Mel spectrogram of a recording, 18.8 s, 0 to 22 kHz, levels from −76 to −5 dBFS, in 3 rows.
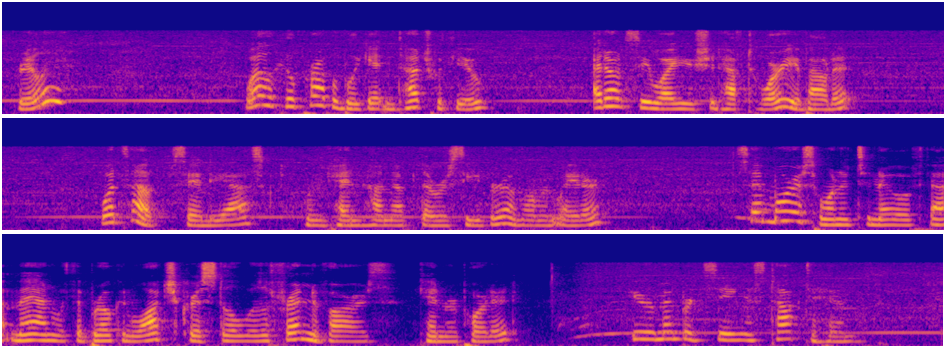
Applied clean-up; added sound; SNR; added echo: none; Domestic sounds, home sounds; 17 dB; none.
